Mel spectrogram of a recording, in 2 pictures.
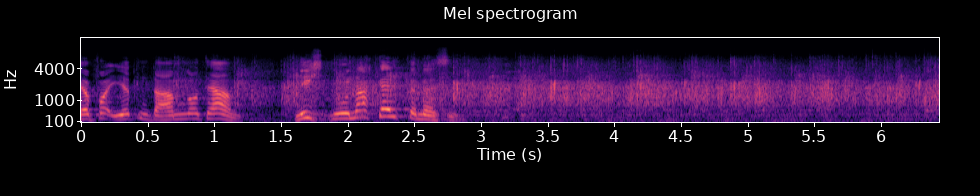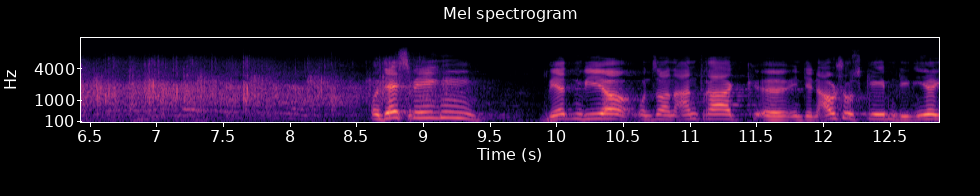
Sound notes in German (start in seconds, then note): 3.1 Beifall SPD, AfD, Freie Demokraten und LINKE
